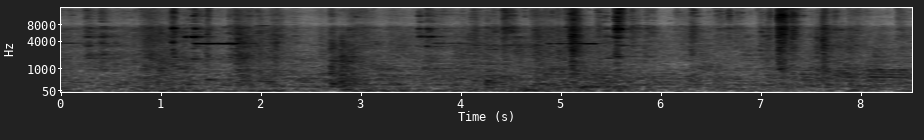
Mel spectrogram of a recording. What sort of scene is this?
restaurant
